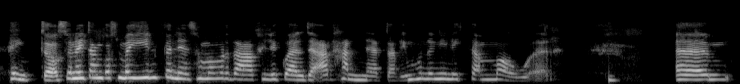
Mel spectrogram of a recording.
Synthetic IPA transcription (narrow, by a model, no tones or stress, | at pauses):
pʰejntʰɔsonejdaŋɡɔsmaiːnvənɪnshamɔwərðaːχilˠiɡwɛlˠdɛʔarhanɛrd̥avimhʊnəninejθamɔwr | əːm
